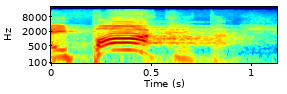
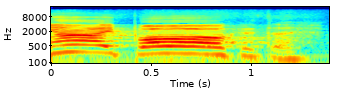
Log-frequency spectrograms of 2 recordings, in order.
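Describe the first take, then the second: First: It is said as a forceful exclamation. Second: It is said as a calm address.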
